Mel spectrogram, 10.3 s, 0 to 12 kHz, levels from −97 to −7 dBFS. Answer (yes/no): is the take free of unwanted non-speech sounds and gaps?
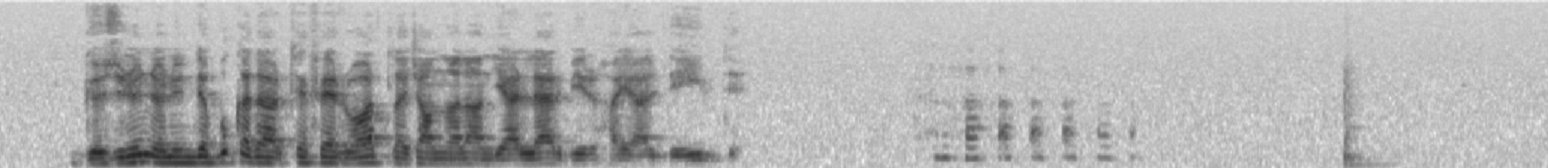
no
